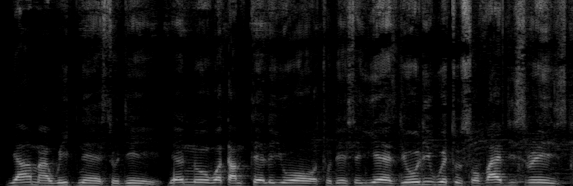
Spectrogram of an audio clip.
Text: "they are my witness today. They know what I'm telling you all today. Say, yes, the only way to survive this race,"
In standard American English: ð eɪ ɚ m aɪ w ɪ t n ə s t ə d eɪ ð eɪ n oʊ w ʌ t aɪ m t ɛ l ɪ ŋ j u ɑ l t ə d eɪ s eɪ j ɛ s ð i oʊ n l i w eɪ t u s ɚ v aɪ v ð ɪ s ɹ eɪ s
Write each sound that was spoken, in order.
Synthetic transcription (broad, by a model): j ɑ m aɪ w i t n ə s t ə d eɪ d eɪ n oʊ w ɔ t aɪ m t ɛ l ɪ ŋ j u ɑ t ə d eɪ s eɪ j ɛ s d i oʊ n l i w eɪ t u s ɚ v aɪ v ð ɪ s ɹ eɪ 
